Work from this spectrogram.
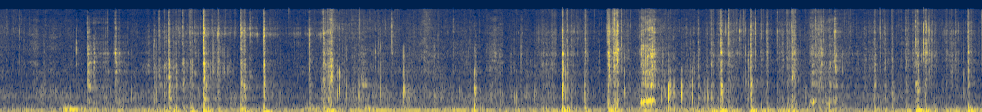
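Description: A metal blade slices and scrapes a dry, solid yellow bar of soap held in the hand. Rapid, crisp crackling scrapes and bright clicks run throughout over a steady low rumble.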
